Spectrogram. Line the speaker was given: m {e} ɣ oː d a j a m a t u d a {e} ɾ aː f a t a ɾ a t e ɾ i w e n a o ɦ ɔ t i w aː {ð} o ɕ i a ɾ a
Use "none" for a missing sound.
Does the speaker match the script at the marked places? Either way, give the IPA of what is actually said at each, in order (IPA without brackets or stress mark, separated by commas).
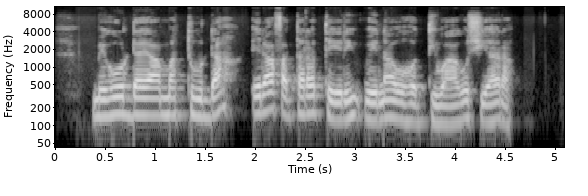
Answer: e, e, ɣ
